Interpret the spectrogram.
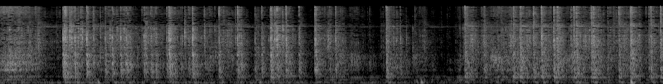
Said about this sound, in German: Aber ich denke, etwas, was wir vielleicht hier sozusagen als Geräusch mitnehmen könnte, wäre das Fallen der Kugeln in das sogenannte Klerotherium.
